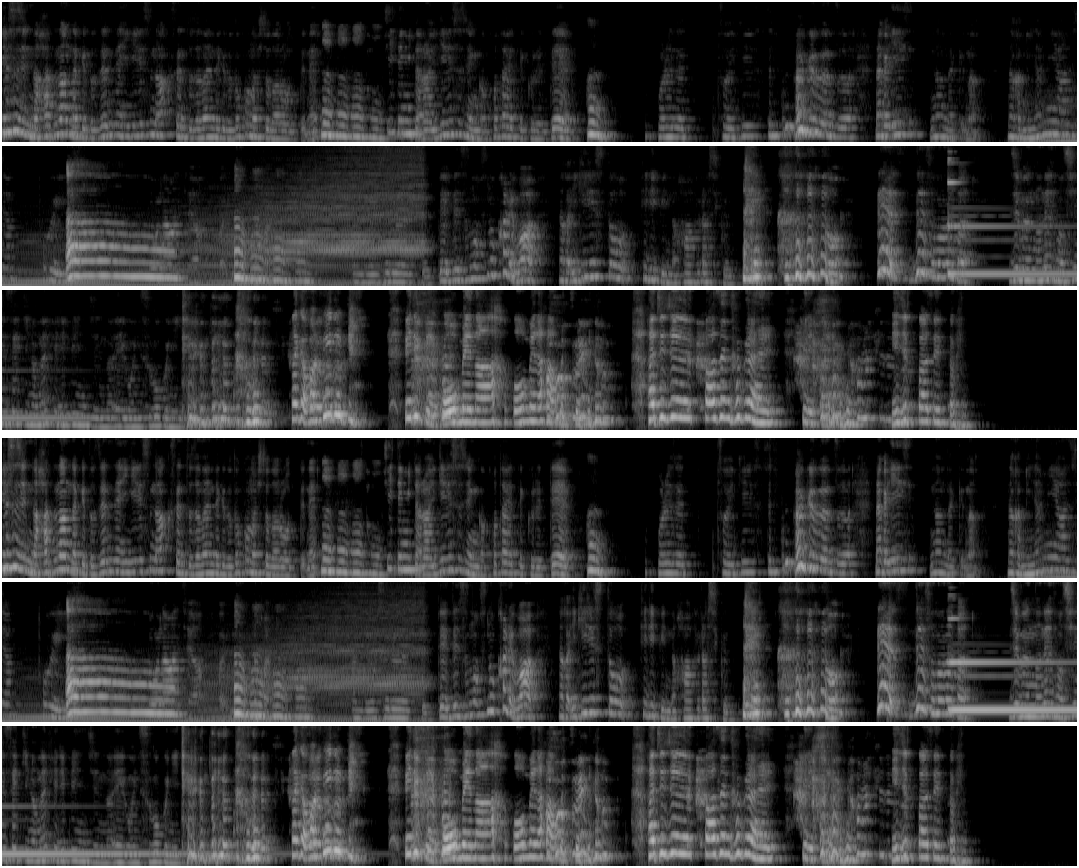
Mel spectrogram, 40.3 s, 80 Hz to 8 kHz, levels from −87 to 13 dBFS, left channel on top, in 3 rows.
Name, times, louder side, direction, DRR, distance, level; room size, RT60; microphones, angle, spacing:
voice 1, 0.0-4.0 4.8-7.1 8.2-8.6 9.0-12.2 12.6-13.6 13.9-14.3 15.3-16.8 17.8-20.1 20.4-22.9 23.7-23.9 24.4-25.5 26.0-30.2 30.5-31.3 32.0-32.5 33.7-34.5 35.5-35.7 36.8-38.3, right 2 dB, 80° right, 7 dB, 0.6 m, -38 dB
voice 2, 4.0-4.8 7.3-7.5 14.2-15.7 16.3-17.3 22.7-23.9 29.8-30.1 30.5-31.3 31.7-34.4 34.8-36.6 36.9-37.6 38.0-38.9, equal, 5° right, 7 dB, 0.3 m, -28 dB
sound 1, 12.6-18.7, left 1 dB, 50° left, 1.3 m, -43 dB
Mallet percussion, 25.3-29.8, right 10 dB, 80° left, 0.7 m, -33 dB
4.0 x 2.3 x 3.8 m, 0.43 s
head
